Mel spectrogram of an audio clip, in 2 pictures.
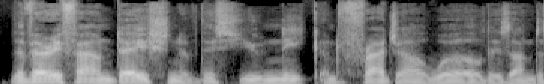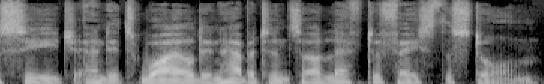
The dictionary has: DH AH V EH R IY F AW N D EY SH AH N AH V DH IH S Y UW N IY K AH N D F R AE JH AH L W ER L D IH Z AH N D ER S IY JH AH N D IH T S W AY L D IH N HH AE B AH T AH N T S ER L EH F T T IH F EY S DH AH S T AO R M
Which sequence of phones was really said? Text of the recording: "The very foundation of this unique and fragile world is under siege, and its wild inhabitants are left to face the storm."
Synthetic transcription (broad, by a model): DH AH V EH R IY F AW N D EY SH AH N AH V DH IH S Y UW N IY K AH N F R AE JH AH L W ER L D IH Z AH N D ER S IY JH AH N IH T S W AY L D IH N HH AE B AH T AH N T S ER L EH F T T IH F EY S DH AH S T AO R M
